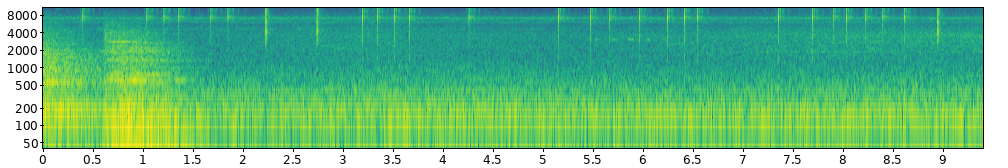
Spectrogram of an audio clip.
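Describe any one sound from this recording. Short soft menu clicks tick again and again as a selection moves through a list.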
